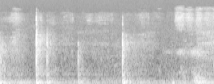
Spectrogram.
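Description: Near silence broken by a few faint taps and a light scratch of chalk on a blackboard as a word is written.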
